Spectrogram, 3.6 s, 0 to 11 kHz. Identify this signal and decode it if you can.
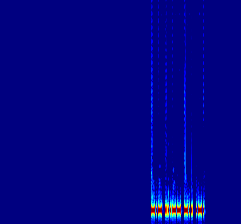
Morse code, heard as a keyed tone, about 66 wpm, 700 Hz. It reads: K3DR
